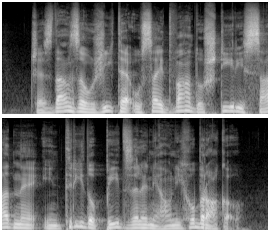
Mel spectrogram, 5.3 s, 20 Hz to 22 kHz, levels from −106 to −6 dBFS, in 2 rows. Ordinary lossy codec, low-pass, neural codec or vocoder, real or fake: none; none; none; real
